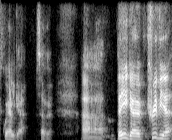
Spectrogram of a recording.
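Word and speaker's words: Gaeilge: And I said, and how do you say it? Because I never know how to say Irish words. And it's Guelga.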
